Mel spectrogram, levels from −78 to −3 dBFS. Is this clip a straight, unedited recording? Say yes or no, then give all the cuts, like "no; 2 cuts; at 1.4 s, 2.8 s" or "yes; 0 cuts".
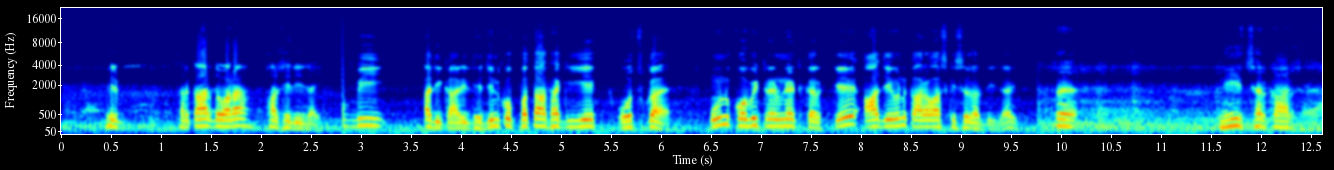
no; 2 cuts; at 2.9 s, 9.8 s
